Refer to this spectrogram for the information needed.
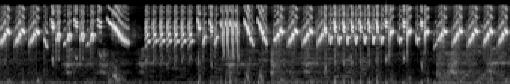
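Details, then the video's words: European goldfinch taken from the wild and caged, singing without pause: an almost continuous flow of rapid high twitters, slurred whistles and a short buzzy rattle. "مقنين خلوي يغرد بصوته النظيف, تغريد حسون بري دون توقف"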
